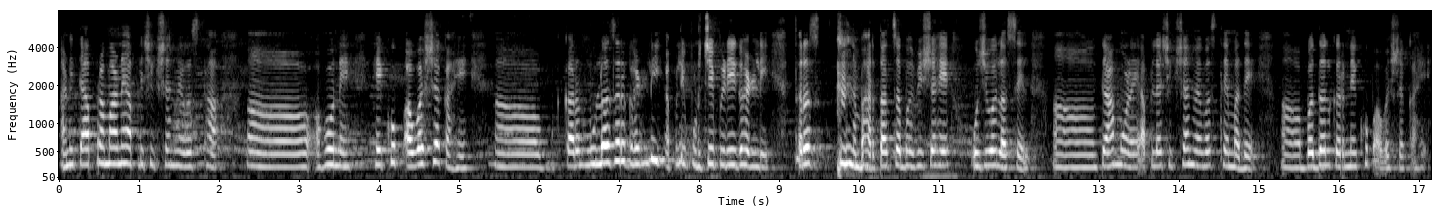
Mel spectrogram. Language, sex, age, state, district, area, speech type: Marathi, female, 45-60, Maharashtra, Nanded, urban, spontaneous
